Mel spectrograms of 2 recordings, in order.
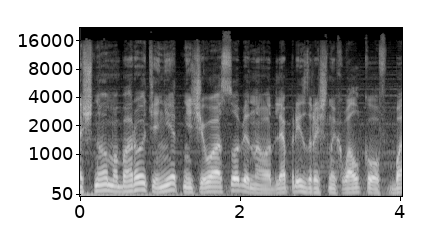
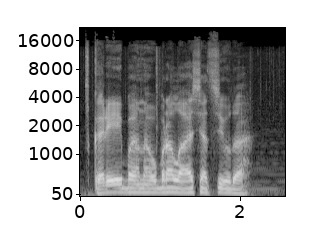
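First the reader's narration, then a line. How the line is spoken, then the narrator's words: Reluctant grumbling. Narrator (Russian): Ворчал я, нехотя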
